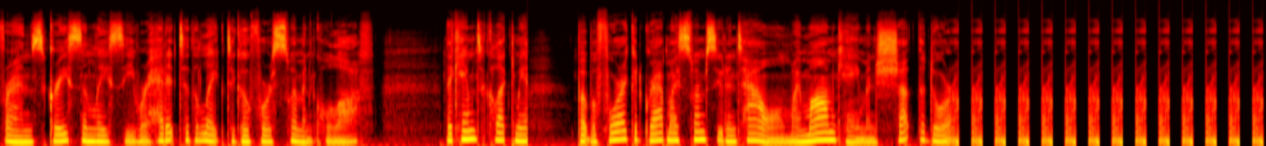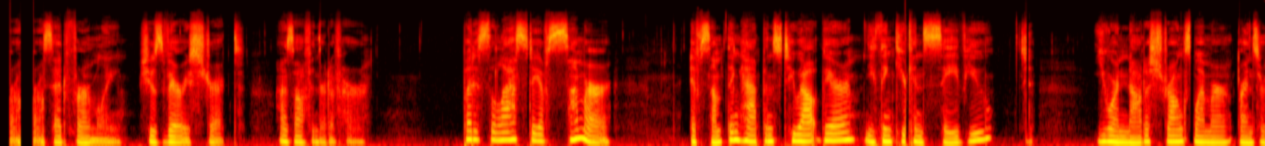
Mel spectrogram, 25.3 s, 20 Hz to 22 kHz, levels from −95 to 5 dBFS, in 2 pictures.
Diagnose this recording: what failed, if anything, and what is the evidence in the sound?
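Compressed frames were skipped at the codec or storage stage. The speech jumps ahead at 5.27 s, between "came to collect me" and "but before I could", and at 15.86, 21.71, 22.92 and 25.06 s. Each jump loses about 0.3 or 0.7 s, with frames of 93 ms.

From 9.59 to 13.10 s, after "and shut the door" and before "said firmly", there is a stutter with silent gaps. A 100 ms fragment repeats 15 times, every 234 ms, with 134 ms of digital silence between. A stalled playback stream is the likely cause.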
